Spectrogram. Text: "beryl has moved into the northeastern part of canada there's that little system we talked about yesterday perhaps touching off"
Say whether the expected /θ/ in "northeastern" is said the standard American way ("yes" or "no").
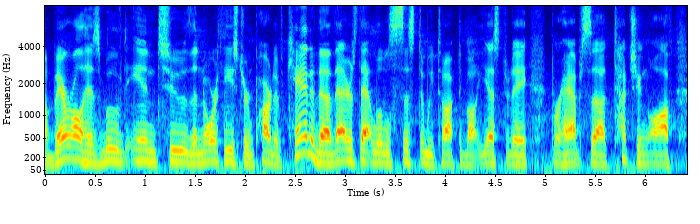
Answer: yes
